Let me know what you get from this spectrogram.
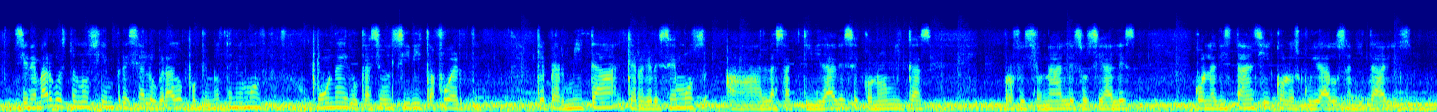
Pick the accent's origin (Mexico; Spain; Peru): Mexico; como muchos mexicanos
